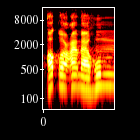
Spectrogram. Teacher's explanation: قلقلہ، یہ حروف قلقلہ میں سے، لہذا یہاں پر اطعم، اطعم نہیں پڑھیں گے بلکہ اطعم، آواز لوٹتی آئے گی، آواز میں جنبش پیدا ہوگی، اطعمہم من، اب من پر جو ہم نے غنہ کیا کیوں کیا؟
